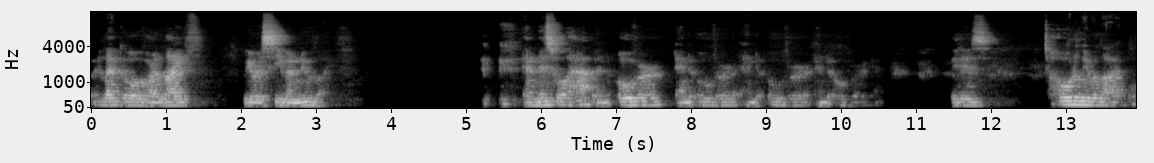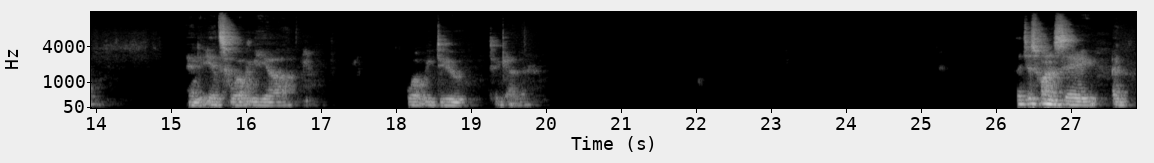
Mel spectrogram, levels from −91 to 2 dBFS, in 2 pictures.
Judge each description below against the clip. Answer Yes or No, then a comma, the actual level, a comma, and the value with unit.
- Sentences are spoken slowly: Yes, slow, 90 wpm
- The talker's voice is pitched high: No, low, 120 Hz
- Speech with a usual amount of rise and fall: No, narrow, 2.1 semitones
